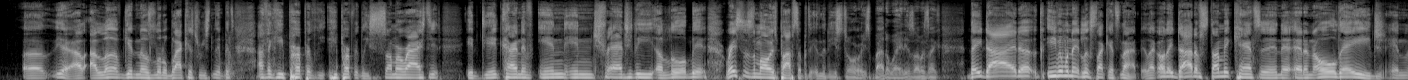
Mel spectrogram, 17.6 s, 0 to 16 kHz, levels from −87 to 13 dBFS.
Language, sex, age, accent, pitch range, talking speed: English, male, 30-49, American, 100-135 Hz, 230 wpm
